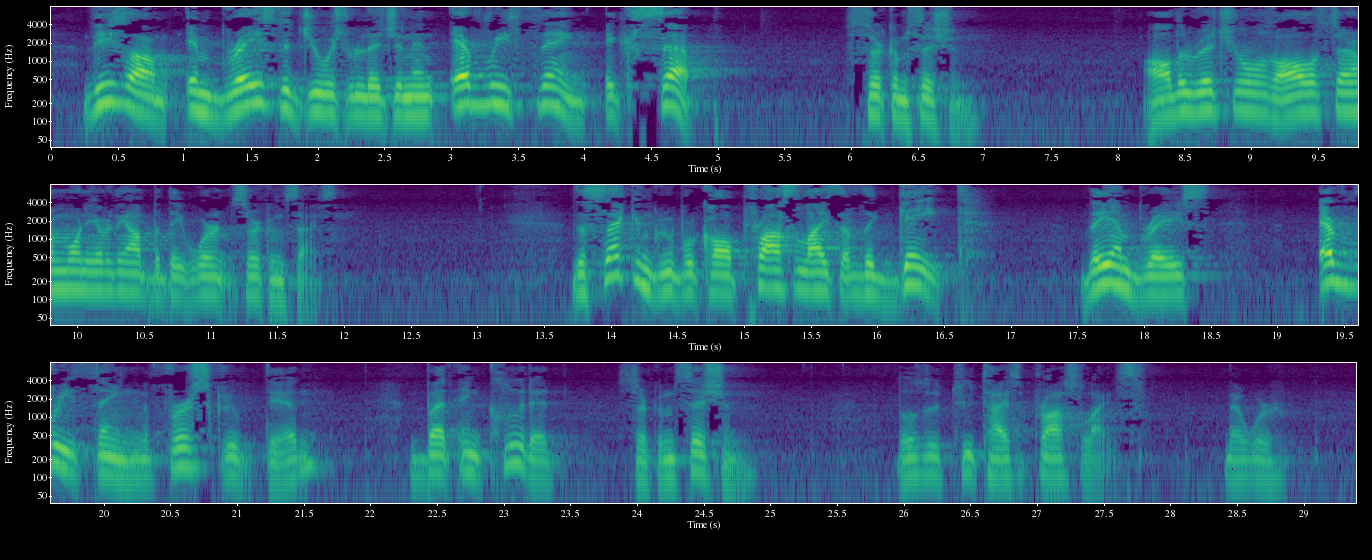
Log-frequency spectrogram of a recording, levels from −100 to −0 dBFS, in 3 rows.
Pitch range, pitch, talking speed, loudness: 115-160 Hz, 130 Hz, 100 wpm, -28 LUFS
